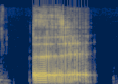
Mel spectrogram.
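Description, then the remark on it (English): A single loud, deep burp made on command into a microphone, lasting almost a second with a rattling, voiced tone before cutting off into silence. “can you please burp into the microphone?”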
